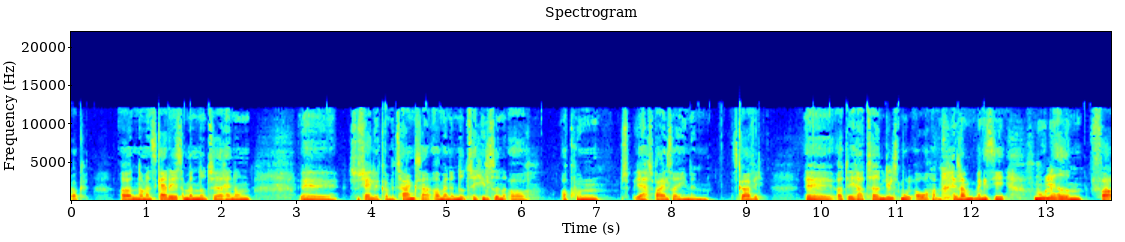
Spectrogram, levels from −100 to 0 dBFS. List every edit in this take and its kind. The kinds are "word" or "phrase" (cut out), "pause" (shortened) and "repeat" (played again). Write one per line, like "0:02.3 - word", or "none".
0:03.6 - pause
0:05.8 - word
0:08.9 - word

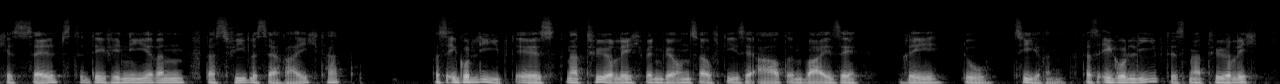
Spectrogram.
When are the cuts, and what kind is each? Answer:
0:02.0 - pause
0:03.9 - pause
0:05.6 - pause
0:10.8 - pause

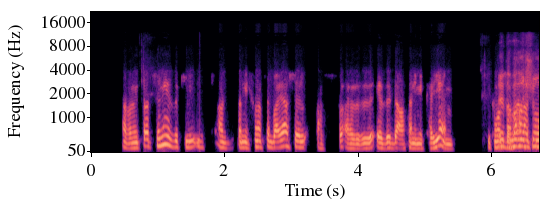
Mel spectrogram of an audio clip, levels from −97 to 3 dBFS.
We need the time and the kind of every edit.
none

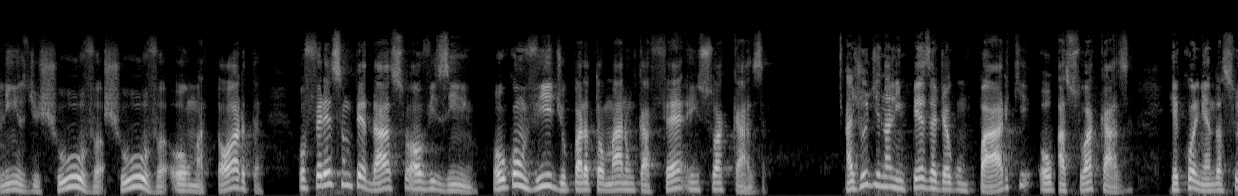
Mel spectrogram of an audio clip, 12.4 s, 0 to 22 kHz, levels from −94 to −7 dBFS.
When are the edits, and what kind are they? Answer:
0:01.0 - repeat
0:04.8 - pause
0:10.5 - phrase

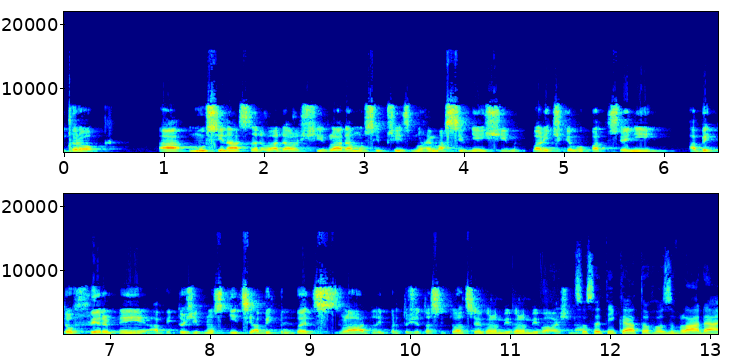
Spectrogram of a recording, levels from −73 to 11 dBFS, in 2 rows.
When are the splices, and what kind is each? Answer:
0:04.6 - pause
0:08.7 - word
0:11.0 - repeat

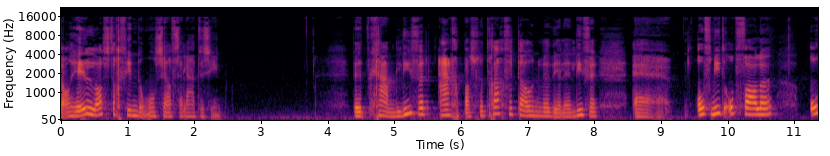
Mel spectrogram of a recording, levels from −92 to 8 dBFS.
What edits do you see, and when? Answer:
none

